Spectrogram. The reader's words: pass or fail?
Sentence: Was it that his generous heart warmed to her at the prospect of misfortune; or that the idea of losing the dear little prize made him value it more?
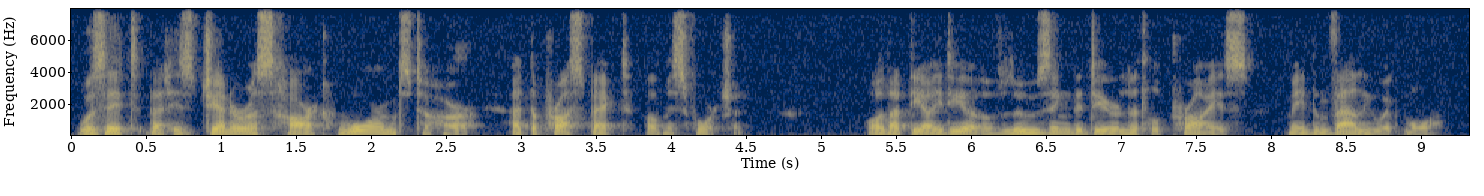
fail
